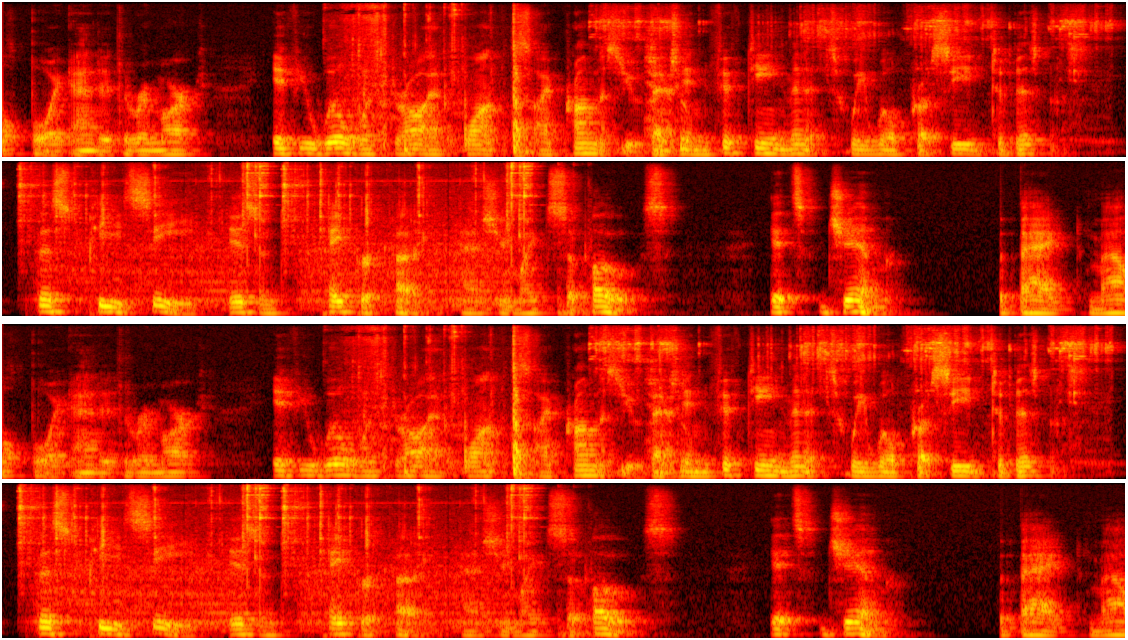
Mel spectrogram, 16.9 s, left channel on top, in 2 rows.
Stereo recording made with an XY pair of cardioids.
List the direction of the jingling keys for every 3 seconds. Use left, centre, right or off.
left, right, right, centre, left, off.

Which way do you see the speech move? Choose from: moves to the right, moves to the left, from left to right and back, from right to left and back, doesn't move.
from left to right and back.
